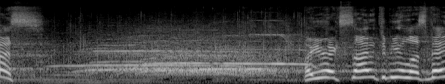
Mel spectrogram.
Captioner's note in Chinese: Applause; 掌聲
